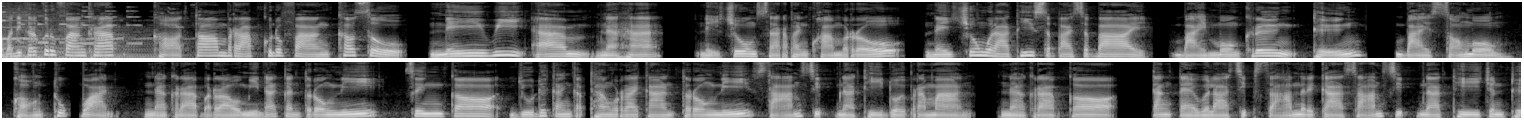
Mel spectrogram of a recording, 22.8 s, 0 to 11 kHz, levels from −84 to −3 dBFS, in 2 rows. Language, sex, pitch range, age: Thai, male, 100-135 Hz, 20-39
